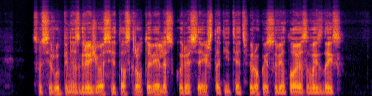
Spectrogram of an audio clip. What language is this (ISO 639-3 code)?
lit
